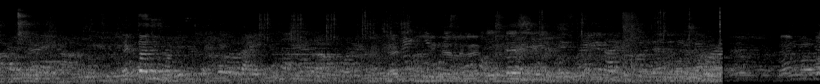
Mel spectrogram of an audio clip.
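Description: A crowd of people chatters loudly around.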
